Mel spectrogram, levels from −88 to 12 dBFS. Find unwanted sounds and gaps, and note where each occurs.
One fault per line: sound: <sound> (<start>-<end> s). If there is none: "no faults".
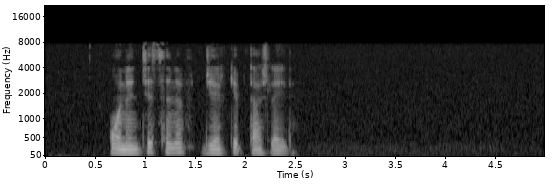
no faults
